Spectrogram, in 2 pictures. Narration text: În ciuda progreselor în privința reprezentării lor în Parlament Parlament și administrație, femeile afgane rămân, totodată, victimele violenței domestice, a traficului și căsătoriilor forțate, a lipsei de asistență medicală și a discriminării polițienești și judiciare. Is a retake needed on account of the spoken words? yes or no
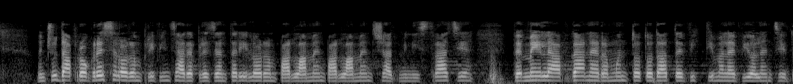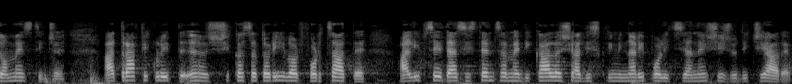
no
